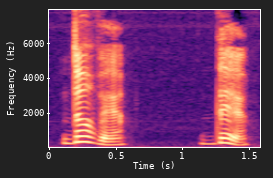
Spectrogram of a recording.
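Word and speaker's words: dov'è: де знаходиться замок Хаула ось цей наголос наприкінці слова нам говорить що це поєднання петального слова дове і дієслово ессере які об'єднуються в одне ціле дове тож коли ви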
